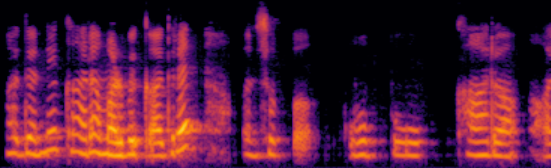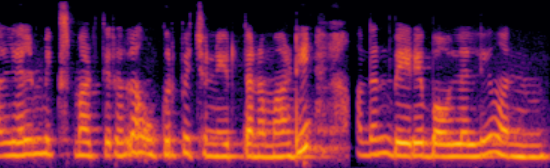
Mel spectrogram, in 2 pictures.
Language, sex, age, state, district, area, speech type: Kannada, female, 18-30, Karnataka, Gulbarga, urban, spontaneous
